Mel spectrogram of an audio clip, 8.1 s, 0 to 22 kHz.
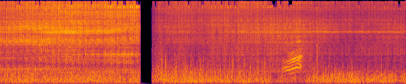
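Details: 1955 Chevrolet 6400 series truck, unrun for two years, old inline six idling with a light, even rattle, normal for this engine type.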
